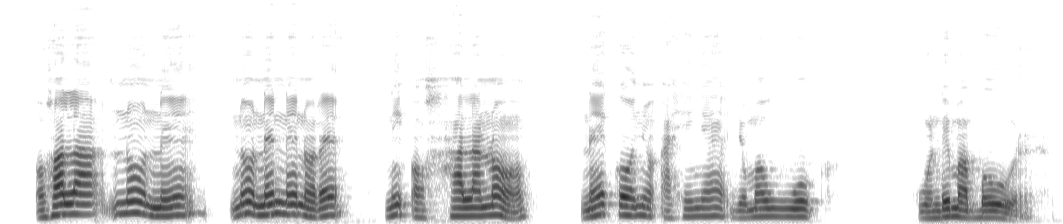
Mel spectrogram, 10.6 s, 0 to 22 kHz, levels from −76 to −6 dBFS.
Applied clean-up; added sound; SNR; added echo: none; none; none; none.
